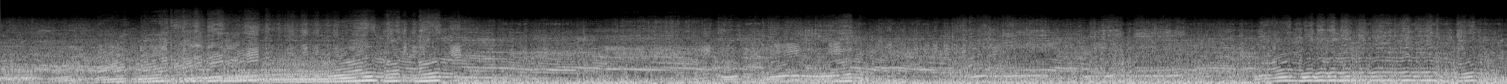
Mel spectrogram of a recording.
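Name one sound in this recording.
Wind buffets against the rider, outdoors.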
